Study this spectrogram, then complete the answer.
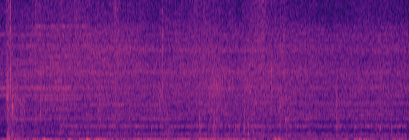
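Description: A wooden door creaks as a hand pushes it open.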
